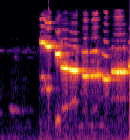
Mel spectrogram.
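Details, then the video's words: A single clear phrase from a brown-chested jungle flycatcher in full song: sweet whistles sliding down from high pitch, then levelling into a sustained wavering note. "Sinkatan rimba dada coklat (SRDC) Bali Gacor"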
